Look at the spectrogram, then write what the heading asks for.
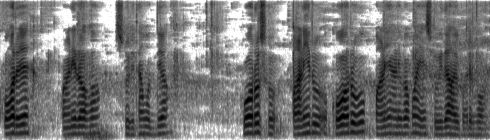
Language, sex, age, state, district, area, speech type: Odia, male, 18-30, Odisha, Balangir, urban, spontaneous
